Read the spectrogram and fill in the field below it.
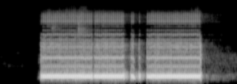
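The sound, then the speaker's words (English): An outgoing phone call rings: a steady electronic ringback tone sounds for about two seconds, with a brief stutter partway through, then stops. Clear, with no talking. “Hold on, I gotta call”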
